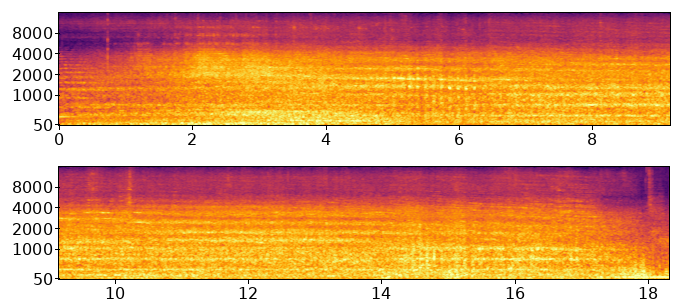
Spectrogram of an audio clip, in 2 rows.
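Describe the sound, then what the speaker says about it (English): Class 56 diesel locomotive 56113 passes hauling engineering train 6K20 from Lanark Junction to Millerhill, a loud sustained rumble of engine and wagons rolling by with rhythmic wheel clatter, faint squeal and a horn note. "the first class 56 to go on the Carstairs Engineer Works with 56113 working 6K20, the 1344 Lanark Junction to Millerhill"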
